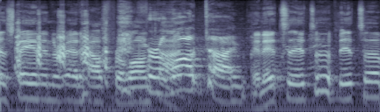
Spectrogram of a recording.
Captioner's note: laughs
